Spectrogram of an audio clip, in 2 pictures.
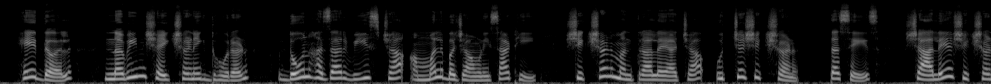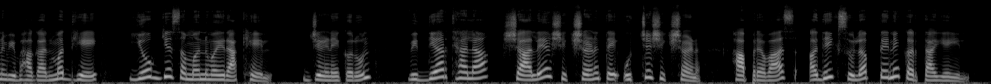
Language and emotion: Marathi, neutral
